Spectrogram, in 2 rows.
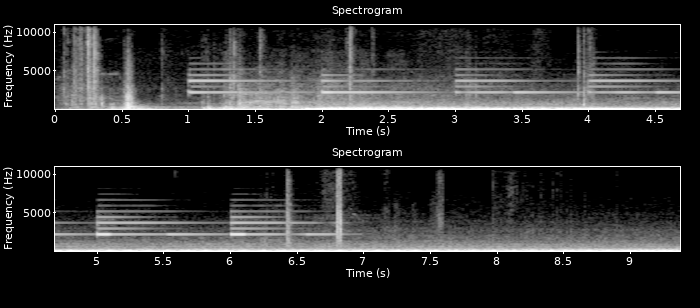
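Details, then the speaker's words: Mustang S197 3V V8 after fixing lean bank 1 and 2 and cylinder 6 misfire (vacuum lines, intake manifold gaskets resealed with RTV, fuel filter): deep, steady idle with no stumble, a high chime repeating; no more rough idle. "no more rough idle she runs good it sounds the motor sounds a lot better"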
